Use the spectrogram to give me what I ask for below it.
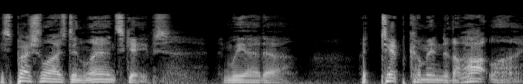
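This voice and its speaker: Using a raspy, put-on character voice at a fairly low pitch, a man talks at a moderate pace with long, frequent pauses. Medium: comedy sketch. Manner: rambling, hesitant.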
